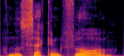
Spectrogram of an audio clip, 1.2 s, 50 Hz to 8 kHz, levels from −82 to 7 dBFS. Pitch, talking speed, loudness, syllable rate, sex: 110 Hz, 195 wpm, -17 LUFS, 5.0 syllables/s, male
